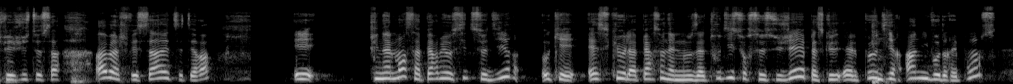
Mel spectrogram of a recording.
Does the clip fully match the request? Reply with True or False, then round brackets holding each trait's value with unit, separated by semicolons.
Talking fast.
True (230 wpm)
